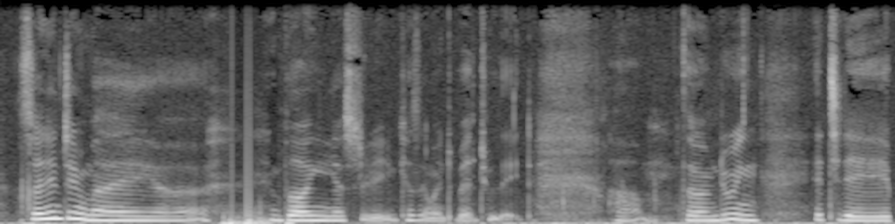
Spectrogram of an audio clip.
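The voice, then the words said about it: Congested, stuffy-nosed voice. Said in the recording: “My nose is all stuffed up. I'm a little congested ... my voice might be all crazy. I'm breathing all weird.”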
